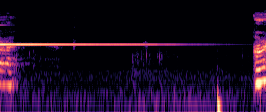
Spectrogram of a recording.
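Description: A single high ding: one pure tone that rings out and slowly fades over almost four seconds. A brief low thump comes near the end.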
